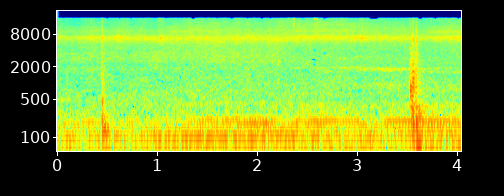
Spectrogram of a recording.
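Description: Steady low hum of the Daihatsu Sigra's engine idling, with a small click about half a second in. Near the end comes a single loud thump as a car door is shut.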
